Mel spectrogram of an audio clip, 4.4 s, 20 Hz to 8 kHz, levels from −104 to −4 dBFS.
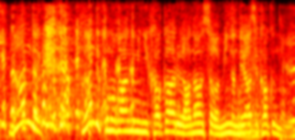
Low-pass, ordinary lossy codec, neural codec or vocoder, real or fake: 7.2 kHz; Opus, 24 kbps; none; real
